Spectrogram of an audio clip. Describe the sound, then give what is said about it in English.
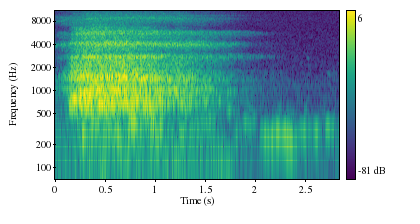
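A single deep breath, a loud airy inhale swelling quickly and then tapering into a long softer exhale, taken as a grounding breath during a guided session, heard alone without speech. “I like to just start my sessions with three deep grounding breaths. So inhale, exhale,”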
